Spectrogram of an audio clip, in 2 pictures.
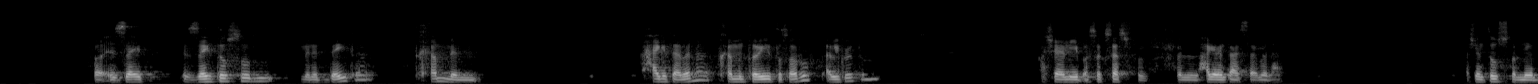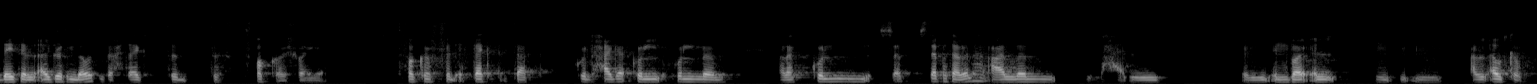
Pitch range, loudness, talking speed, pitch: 110-130 Hz, -32 LUFS, 110 wpm, 120 Hz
